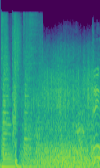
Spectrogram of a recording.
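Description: Background music with a beat cuts off about half a second in. Loud, low wind noise buffeting an action camera's microphone follows as the cyclist rides.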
